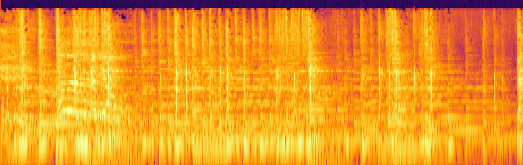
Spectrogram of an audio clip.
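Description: Flamenco acoustic guitar playing an alegrías interlude between sung verses, with many quick plucked and strummed notes. The tail of a male singer's drawn-out sung line slides down and fades out about two seconds in.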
